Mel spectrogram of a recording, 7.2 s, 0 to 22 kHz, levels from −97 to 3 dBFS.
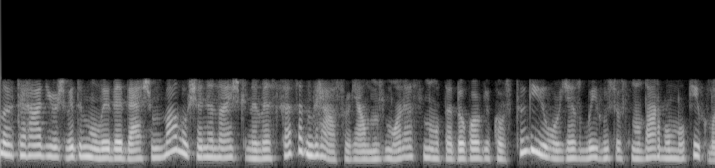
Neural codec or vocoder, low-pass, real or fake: autoencoder, 22.05 kHz, a latent of 192 numbers a frame, VITS, trained on one speaker; 3.6 kHz; fake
